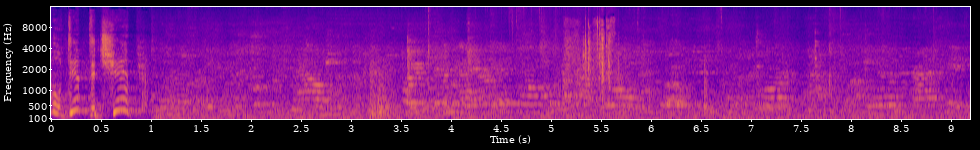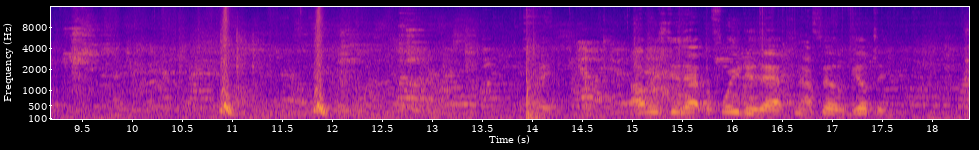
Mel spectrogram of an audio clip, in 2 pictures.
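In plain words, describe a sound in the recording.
Two men talk casually at a table.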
